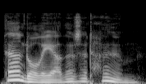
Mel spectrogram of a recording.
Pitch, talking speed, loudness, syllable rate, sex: 125 Hz, 285 wpm, -16 LUFS, 5.9 syllables/s, male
